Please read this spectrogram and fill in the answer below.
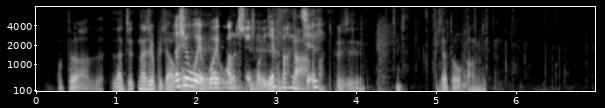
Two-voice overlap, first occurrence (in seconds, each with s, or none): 1.7 s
